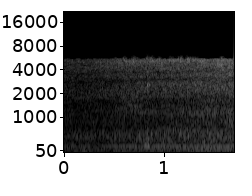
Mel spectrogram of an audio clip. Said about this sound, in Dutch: Hé, hey, daar is een trekker. Een mooi ding. Poh. Ja, dat is mijn, mijn merk. En nog één.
